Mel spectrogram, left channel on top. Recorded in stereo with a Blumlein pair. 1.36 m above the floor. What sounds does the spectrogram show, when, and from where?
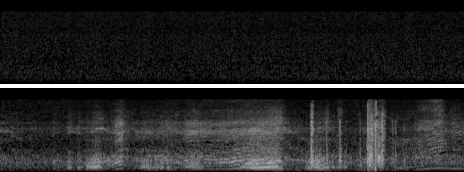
Only background noise.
